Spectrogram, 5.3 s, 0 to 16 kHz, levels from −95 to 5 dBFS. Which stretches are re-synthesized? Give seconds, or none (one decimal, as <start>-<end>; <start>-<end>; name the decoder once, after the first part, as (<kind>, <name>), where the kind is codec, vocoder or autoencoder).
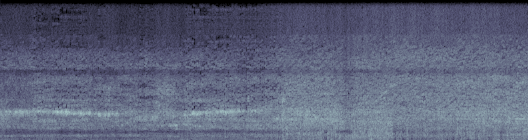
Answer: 0.0-3.2 (codec, SNAC); 4.2-5.3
